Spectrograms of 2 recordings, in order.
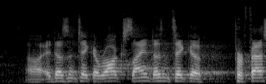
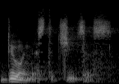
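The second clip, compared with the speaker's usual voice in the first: hushed, sneering mockery, then quicker; a Pharisee mocking the woman under his breath; 6 dB quieter than usual. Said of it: "the kind of voice of mockery".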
